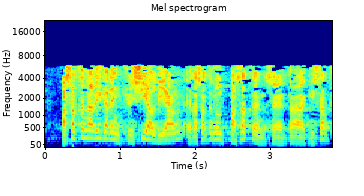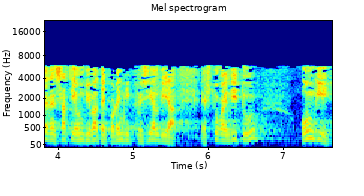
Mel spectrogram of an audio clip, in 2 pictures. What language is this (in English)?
Basque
